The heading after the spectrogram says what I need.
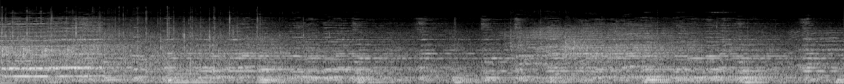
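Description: Nothing in the audio stood out as a technical problem on listening.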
